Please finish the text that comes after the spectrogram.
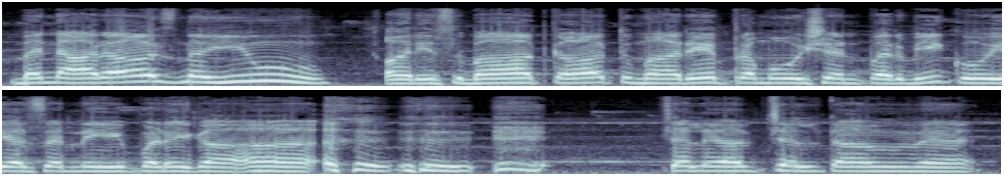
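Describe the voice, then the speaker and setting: A woman's voice: mid-range voice, steady tone, warm tone, soft background music, natural voice. Easygoing male boss acted by a woman for cartoon story: leisurely, genial, forgiving. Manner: unhurried, chuckling.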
